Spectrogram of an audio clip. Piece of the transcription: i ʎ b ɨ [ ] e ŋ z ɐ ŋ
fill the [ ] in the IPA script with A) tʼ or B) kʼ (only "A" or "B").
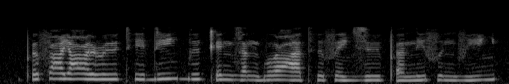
B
